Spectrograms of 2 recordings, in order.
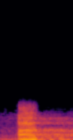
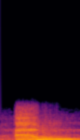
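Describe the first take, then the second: First: The nose is pinched, so the sound is blocked. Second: The sound flows freely through the nose. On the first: The speaker calls it wrong. "Tapi kalau dipencet, bisa nggak seperti itu?" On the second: The speaker calls it right. "hidungnya dibuka, lihat an, kan enak kan?"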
